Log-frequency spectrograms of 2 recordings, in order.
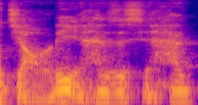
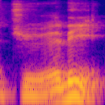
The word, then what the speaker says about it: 角力: 我们喜欢读角力，但是正确读音应该是角力啊。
